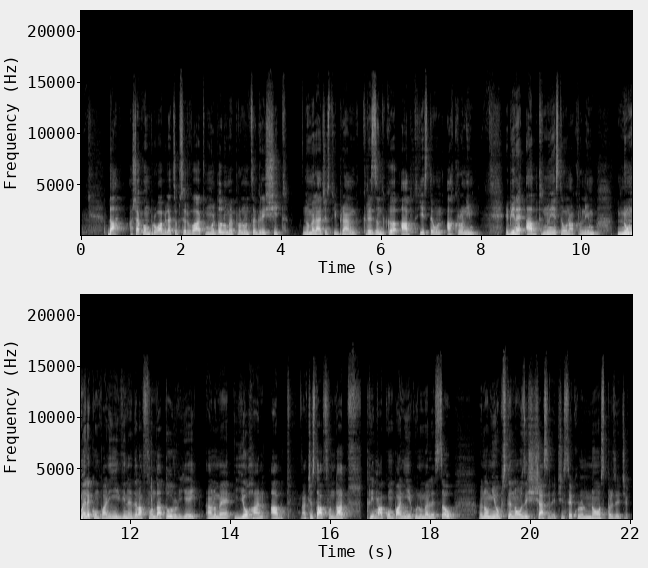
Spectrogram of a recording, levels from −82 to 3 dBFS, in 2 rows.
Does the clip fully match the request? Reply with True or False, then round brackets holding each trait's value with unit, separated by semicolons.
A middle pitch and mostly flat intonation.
False (155 Hz; 4.7 semitones)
